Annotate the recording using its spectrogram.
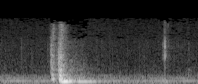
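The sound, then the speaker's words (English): A door as someone leaves through it: a heavy thudding clunk as it swings and shuts, followed about a second later by a short, sharp latch click, over a low steady hum. “Go on, you can go now. Out the other door.”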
